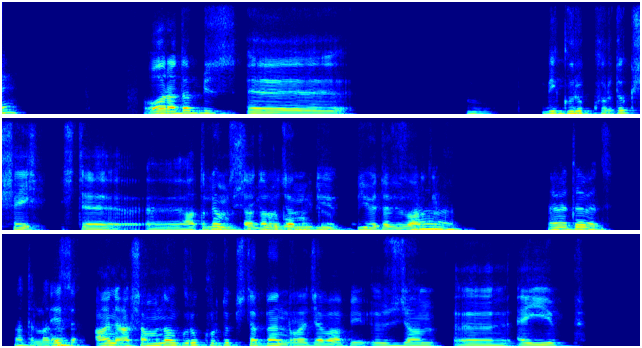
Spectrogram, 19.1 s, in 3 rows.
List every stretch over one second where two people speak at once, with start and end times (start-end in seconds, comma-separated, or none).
8.5-9.8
